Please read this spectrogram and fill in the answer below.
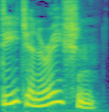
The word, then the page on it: degeneration: British English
